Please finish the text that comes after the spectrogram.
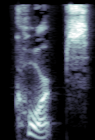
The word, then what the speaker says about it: corpse: We can also see this distinction in words like corpse, C-O-R-P-S-E, and core, C-O-R-P-S. Both words are still spelled with an S, but the pronunciation of the S was lost in core.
